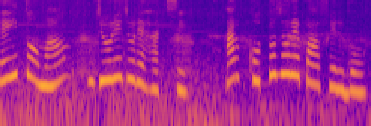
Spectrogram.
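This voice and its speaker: A woman's voice: very high-pitched, lively intonation, a little fast, soft background music. A woman voicing a cheeky, greedy little village girl in a folk-tale cartoon, childlike in manner. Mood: pleading.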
